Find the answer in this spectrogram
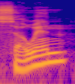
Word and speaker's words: Samhain: a Celtic festival that I am going to try to pronounce, and I'm going to say it wrong, but is pronounced Samhain, but it's spelled Samhain. And Okay.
